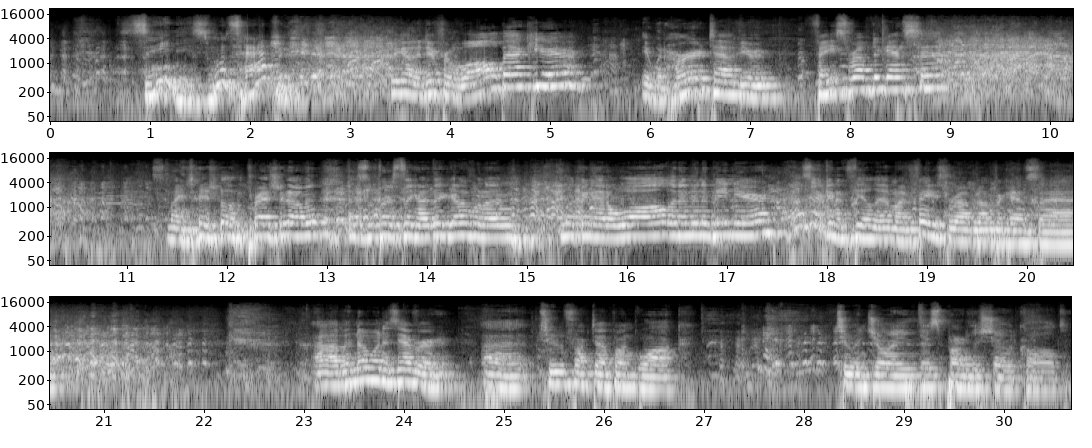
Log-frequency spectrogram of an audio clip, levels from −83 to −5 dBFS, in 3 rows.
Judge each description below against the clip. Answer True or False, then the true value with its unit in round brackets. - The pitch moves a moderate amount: False (6.7 semitones)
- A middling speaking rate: True (155 wpm)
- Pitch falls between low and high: True (170 Hz)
